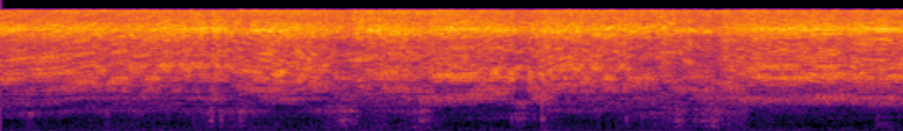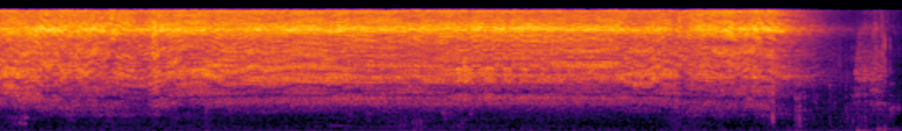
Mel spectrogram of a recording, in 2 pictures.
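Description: Bissell SteamShot handheld steam cleaner blowing a jet of steam from its nozzle: a loud, steady hiss that cuts off near the end.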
